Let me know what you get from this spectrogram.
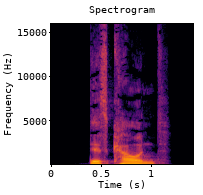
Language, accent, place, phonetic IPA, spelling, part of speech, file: German, Germany, Berlin, [dɪsˈkaʊ̯nt], Discount, noun, De-Discount.ogg
- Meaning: 1. discount (reduction in price) 2. discounter (shop)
